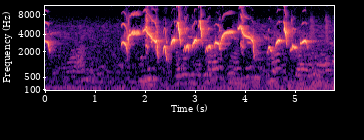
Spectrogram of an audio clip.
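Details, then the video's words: Oriental magpie-robin song to trigger singing in competition birds: after a quiet start, a lively stream of loud whistled notes, each swooping up or down, in quick repeated phrases. "Pancingan Untuk Kacer Lomba Agar Cepat ON Dan Gacor Konslet Di Gantangan"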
